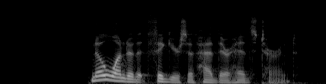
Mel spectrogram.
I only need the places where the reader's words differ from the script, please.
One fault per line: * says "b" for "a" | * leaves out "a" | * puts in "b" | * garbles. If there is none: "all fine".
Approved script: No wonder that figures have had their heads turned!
all fine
